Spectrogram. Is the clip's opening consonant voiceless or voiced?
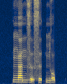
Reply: voiced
